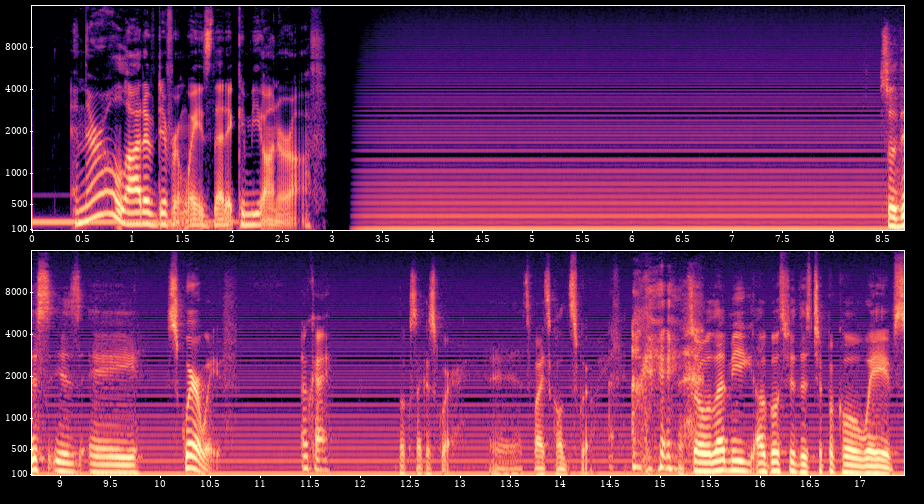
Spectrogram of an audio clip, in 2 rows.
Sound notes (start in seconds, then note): 8.3 single tone playing; 14.5 laughs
